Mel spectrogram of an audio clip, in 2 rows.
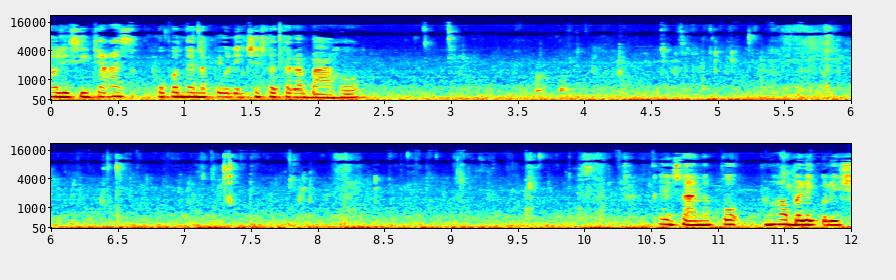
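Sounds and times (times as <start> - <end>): steady low hum: 0.0 - 12.0
people chewing: 2.8 - 12.0.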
